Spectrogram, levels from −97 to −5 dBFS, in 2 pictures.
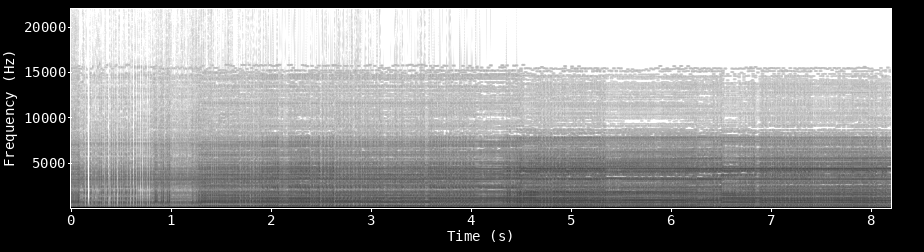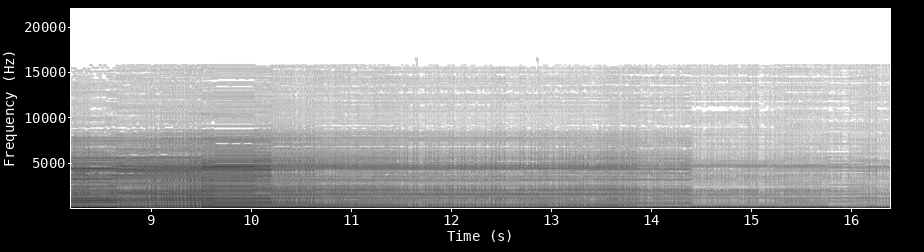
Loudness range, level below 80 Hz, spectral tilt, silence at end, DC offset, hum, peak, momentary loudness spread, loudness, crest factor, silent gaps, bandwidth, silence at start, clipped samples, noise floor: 5 LU; -28 dBFS; -5 dB/octave; 0 s; under 0.1%; none; 0 dBFS; 8 LU; -26 LUFS; 4 dB; none; 15.5 kHz; 0 s; 4%; -31 dBFS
